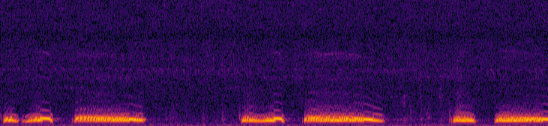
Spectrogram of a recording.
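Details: Spotted dove cooing to stimulate a decoy bird: low, mellow coos come in three paired bursts, each a short note followed by a longer drawn-out one, against a quiet, clean background.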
